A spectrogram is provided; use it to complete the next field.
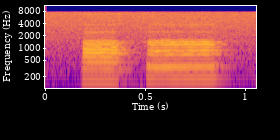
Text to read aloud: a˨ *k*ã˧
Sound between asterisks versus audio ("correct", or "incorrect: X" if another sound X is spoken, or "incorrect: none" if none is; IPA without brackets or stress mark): correct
